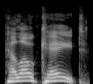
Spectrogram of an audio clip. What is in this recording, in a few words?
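hello, male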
